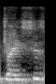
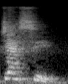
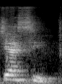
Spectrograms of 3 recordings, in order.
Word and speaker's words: chassis: That is चैसी. The correct pronunciation of this word is नॉट चॉइसेस, इट इज चैसी.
